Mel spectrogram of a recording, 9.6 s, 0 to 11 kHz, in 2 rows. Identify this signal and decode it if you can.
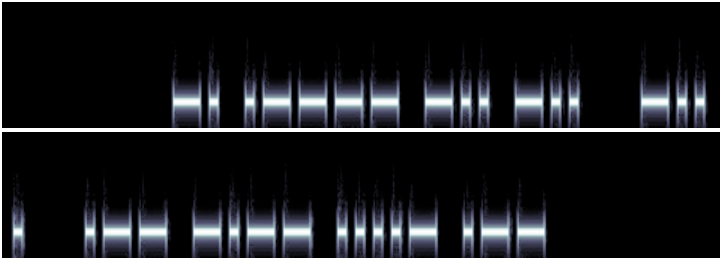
Morse code, heard as a keyed tone, about 20 wpm, 700 Hz. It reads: N1DD DE WY4W
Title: USA Callsign DE Callsign - 4 Characters - 20wpm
